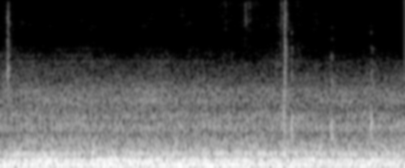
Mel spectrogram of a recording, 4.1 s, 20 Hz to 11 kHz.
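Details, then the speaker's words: 2018 Ford Escape 1.5L (leaking transmission fluid) under full-throttle acceleration up an interstate on-ramp, stressing the front pump: deep, steady road rumble with no tone climbing with speed, no pump whine; transmission is fine. "So far, I have not felt any or heard any pump whine."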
